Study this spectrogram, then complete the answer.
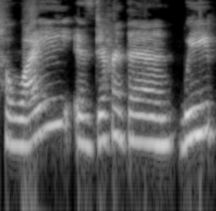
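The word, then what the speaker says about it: Hawaiʻi: Whenever you see that apostrophe, it's almost like another syllable. You take a pause and then enunciate the last syllable or vowel. And so it's like Hawaii is how he was saying it.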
